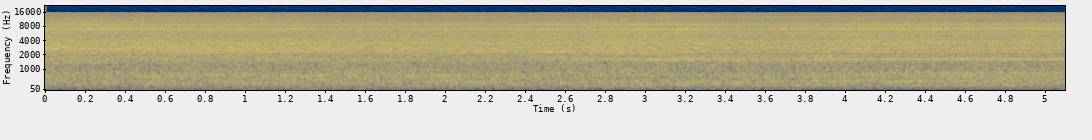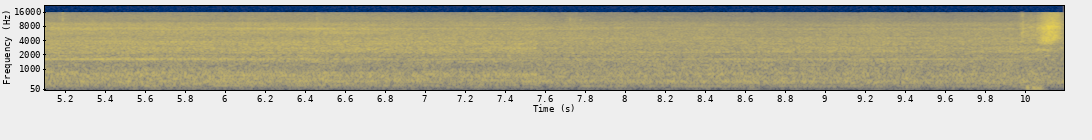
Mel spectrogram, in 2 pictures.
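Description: Two robot vacuum-mops, a Dreame L20 Ultra and a Roborock S8 Pro Ultra, vacuuming and mopping on a tile floor: a steady whir of their suction fans and brushes, with a faint high whine.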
